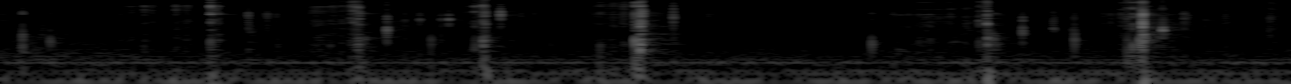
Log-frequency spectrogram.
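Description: Detail carving knife slicing shavings from a basswood block: a string of short, faint cutting strokes at irregular intervals.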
